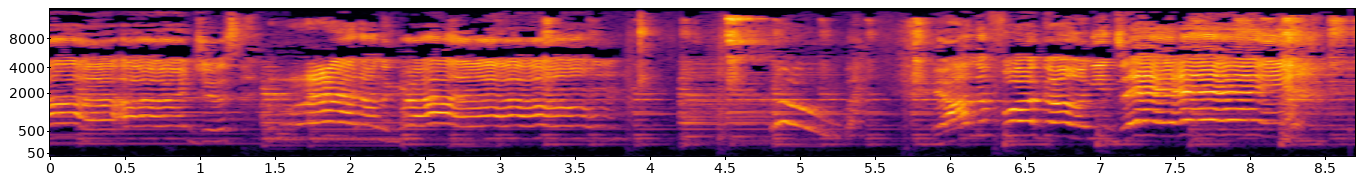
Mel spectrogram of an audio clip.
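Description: A teenage girl singing a pop ballad over instrumental accompaniment, holding notes with vibrato and sliding between pitches in several phrases.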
